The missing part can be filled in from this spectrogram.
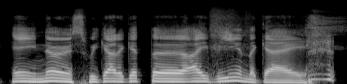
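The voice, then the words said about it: Exaggerated New York accent. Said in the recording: “did a weird accent that I feel like wasn't yeah. fully fleshed out of like, I'm going to be a New York doctor”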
